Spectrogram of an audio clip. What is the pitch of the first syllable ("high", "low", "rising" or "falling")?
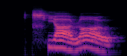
falling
